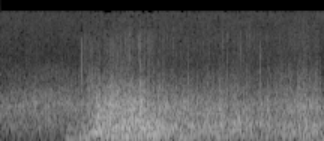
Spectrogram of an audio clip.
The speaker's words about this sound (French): Le tonnerre éclate. Il tombe quelques gouttes.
